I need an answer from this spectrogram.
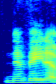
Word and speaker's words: Nevada: from Nevada Missouri and yes the town is pronounced Nevada Missouri my grandmother even calls her state Missouri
